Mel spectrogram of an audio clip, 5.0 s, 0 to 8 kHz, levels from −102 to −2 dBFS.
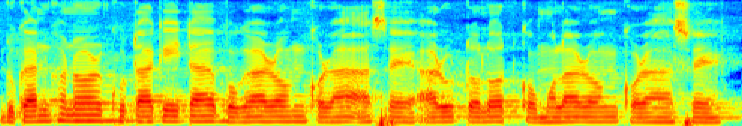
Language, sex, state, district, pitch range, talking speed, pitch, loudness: Assamese, male, Assam, Hailakandi, 115-120 Hz, 145 wpm, 115 Hz, -15 LUFS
